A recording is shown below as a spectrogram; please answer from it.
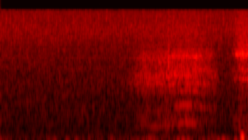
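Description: Near silence for over a second, then a faint rustle near the end as tarot cards are slid across the cloth covered table.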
